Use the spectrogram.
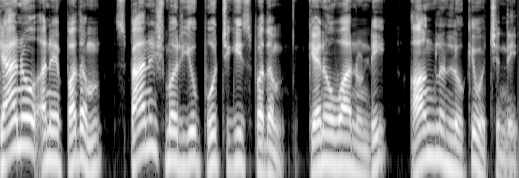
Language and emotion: Telugu, neutral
